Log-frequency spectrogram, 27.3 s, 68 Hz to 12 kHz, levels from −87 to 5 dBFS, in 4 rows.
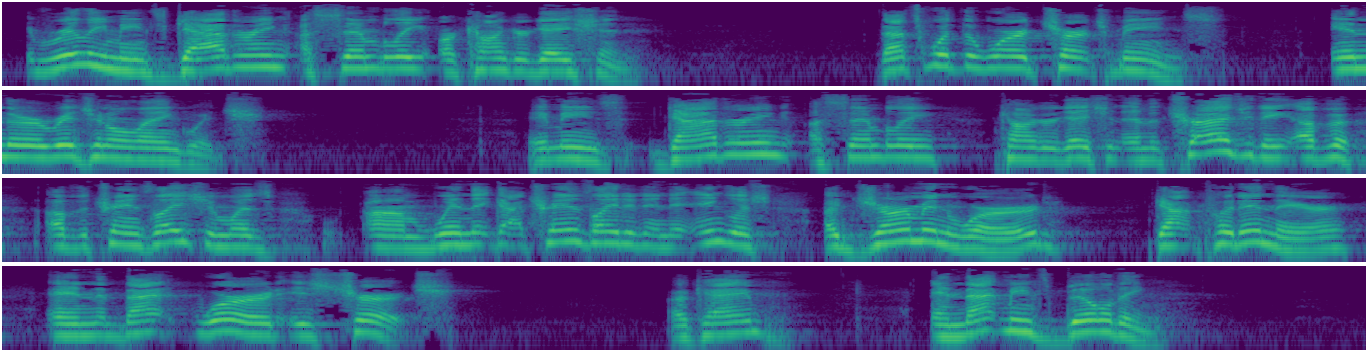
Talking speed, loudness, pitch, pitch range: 120 wpm, -25 LUFS, 190 Hz, 170-210 Hz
